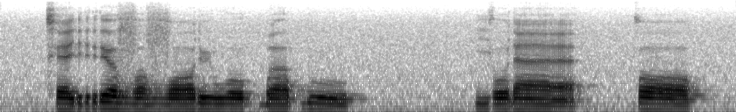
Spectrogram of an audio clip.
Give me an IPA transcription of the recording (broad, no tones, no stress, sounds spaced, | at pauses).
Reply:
kʰ ɛ rʲ ʌ v ʌ v ɔ ɾ ʉ w o ɓ ʌ ɓ u | j o ɾ æ | k ɔ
